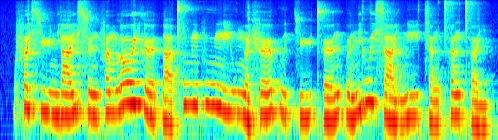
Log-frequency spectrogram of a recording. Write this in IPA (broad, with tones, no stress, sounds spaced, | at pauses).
f ɐ˧ j s yː˨ n j aː˨˥ j s ɵ˨ n f ɐ˧ m l ɔː˥ j l œː˨ t̚ aː˨˩ t̪ʰ uː˥ n f uː˥ n̪ iː˧ w n̪ ɐ˨˩ j f œː˨˥ kʷ iː˨ t̚ s yː˨˥ t̪ʰ œː˨˥ n p ɵ˨˥ n j uː˥ j s aː˨ j n̪ iː˨˧ t͡s ɐ˨˧ ŋ t̪ʰ ɐ˧ ŋ t̪ʰ ɐ˨ j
